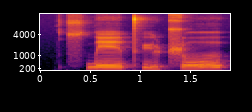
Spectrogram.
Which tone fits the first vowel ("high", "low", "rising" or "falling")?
high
